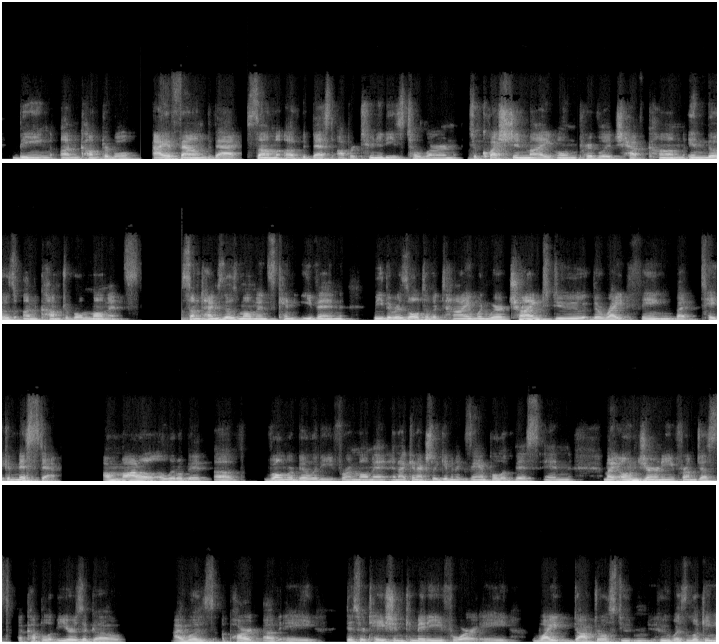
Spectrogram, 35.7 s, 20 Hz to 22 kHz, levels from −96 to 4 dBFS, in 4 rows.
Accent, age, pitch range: American, 20-39, 115-135 Hz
